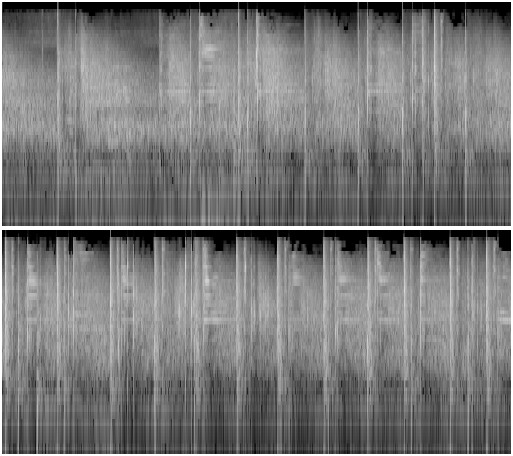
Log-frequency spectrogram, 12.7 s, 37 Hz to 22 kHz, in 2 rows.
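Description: Rapid semi-automatic rifle fire, including a Ruger Mini-14 in an ATI Strike Force stock, shots coming two or three a second, with steel targets clanging and ringing on hits.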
